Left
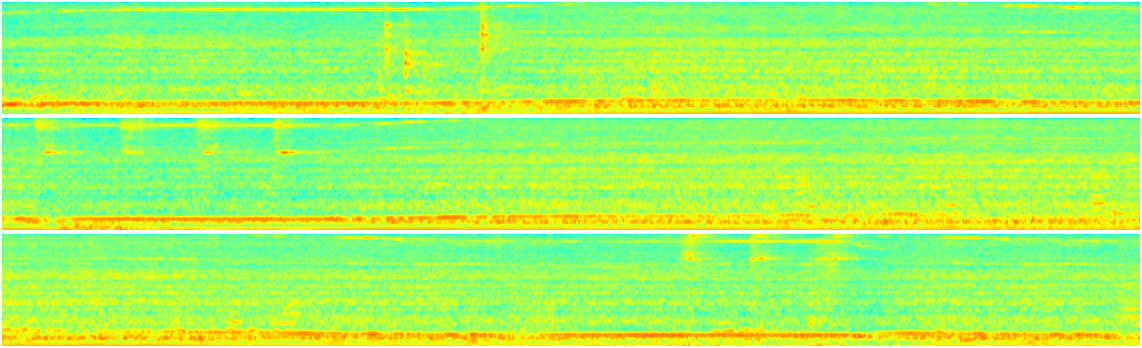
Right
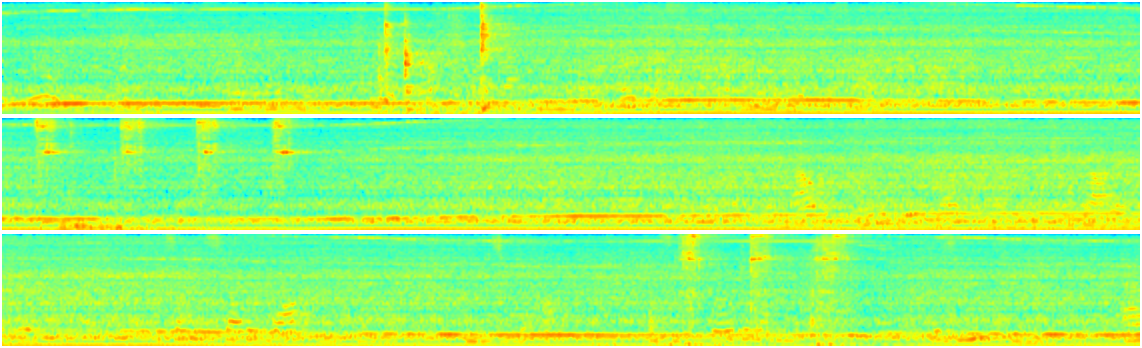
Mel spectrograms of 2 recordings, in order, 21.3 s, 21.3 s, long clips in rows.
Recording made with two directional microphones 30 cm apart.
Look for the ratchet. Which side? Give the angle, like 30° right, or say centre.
20° right.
